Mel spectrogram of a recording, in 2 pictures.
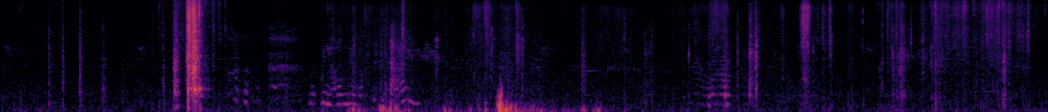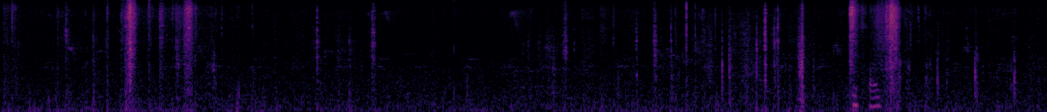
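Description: Near silence with scattered faint clicks and knocks. The sharpest click comes about two seconds in, and two more come near the end.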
